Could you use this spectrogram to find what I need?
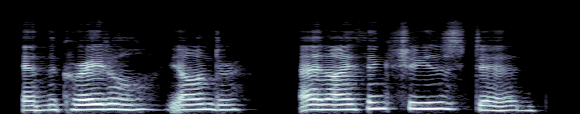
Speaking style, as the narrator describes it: replied the father sadly

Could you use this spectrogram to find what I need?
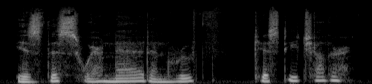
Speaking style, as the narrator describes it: Maddie whispered

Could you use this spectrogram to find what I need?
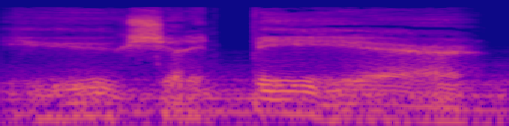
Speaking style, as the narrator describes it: hissed

